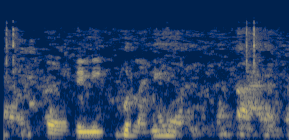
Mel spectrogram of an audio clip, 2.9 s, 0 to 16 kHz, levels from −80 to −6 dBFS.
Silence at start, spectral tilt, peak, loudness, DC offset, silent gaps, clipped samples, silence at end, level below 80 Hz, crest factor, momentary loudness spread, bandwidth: 0.05 s; -5 dB/octave; -8 dBFS; -27 LUFS; under 0.1%; none; under 0.1%; 0 s; -68 dBFS; 20 dB; 11 LU; 9.4 kHz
